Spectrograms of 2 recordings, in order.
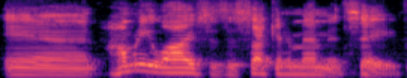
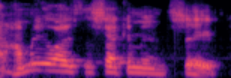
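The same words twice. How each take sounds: First: Said in the usual way. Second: Higher and faster, pressing the question; pushed hard. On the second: Shown as a demonstration. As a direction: push the question home, higher. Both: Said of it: "Let's push that".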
